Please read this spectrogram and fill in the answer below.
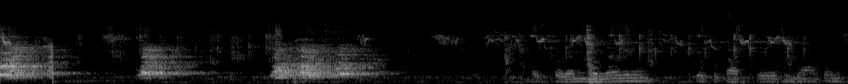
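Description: An animal barking: three loud calls about a second and a half apart, then quieter wavering voice sounds past the middle.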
